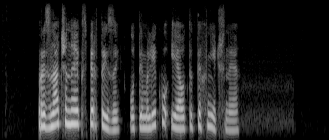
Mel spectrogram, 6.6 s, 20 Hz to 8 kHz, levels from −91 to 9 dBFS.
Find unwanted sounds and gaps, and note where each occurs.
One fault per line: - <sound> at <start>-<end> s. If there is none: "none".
none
